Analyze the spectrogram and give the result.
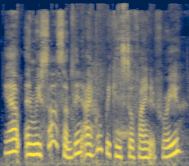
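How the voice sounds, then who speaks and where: With a slightly high, expressive and warm voice at a quick pace, a woman who is a mother reads a story aloud to children. She chats, sings, asks the child questions and echoes their answers. Some light background noise can be heard.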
